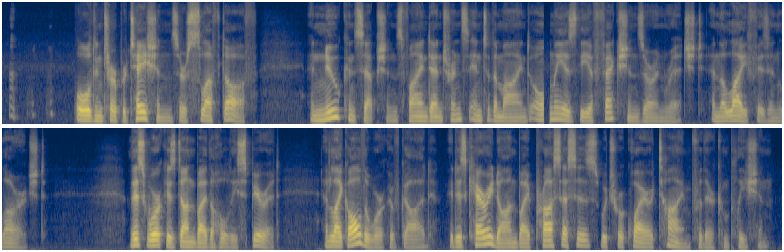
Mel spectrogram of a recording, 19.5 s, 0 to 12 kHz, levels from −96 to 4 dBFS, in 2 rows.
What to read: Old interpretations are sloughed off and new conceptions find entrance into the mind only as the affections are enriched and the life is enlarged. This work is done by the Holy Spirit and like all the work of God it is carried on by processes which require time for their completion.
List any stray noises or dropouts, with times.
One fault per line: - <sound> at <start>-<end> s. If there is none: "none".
- laugh at 0.1-0.7 s
- dropout at 6.8-6.8 s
